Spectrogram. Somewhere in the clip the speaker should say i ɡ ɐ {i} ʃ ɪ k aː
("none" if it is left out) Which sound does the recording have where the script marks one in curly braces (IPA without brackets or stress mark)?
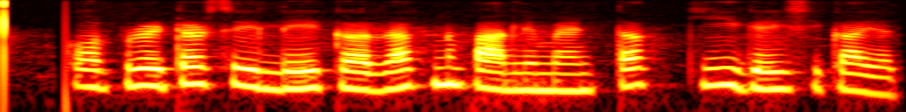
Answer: i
